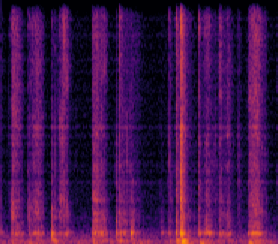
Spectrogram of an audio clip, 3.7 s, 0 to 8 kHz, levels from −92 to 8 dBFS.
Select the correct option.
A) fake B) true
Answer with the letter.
A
